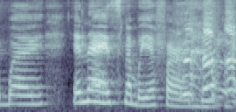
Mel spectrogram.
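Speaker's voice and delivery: flatter, then tease quickly in patois; Jamaican patois tease. Shown as a demonstration. Complimenting then teasing a friend in Jamaican patois. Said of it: "you can say".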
